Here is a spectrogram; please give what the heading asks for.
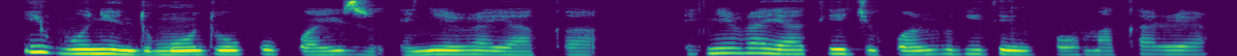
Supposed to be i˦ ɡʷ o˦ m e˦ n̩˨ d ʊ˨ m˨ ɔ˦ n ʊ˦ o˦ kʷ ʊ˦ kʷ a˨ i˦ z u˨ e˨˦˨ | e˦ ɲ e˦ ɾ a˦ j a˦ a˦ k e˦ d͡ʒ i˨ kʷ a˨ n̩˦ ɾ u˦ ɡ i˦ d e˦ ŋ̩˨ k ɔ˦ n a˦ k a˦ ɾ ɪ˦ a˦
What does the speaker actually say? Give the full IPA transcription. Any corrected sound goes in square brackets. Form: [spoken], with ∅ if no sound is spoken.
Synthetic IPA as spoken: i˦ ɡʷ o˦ [ɲ] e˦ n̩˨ d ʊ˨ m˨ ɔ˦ [d] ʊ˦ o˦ kʷ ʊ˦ kʷ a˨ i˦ z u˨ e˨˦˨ | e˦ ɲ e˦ ɾ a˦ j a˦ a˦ k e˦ d͡ʒ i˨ kʷ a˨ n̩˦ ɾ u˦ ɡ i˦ d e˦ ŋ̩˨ k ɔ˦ [m] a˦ k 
